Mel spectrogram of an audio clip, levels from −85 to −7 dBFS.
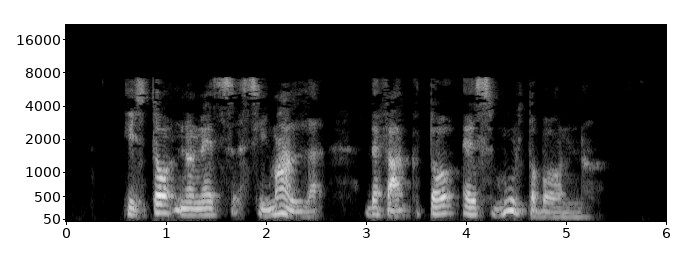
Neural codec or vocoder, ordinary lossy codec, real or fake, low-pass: codec, 16 kHz, 4 kbps, FreqCodec, smaller model; MP3, 32 kbps; fake; 7.2 kHz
